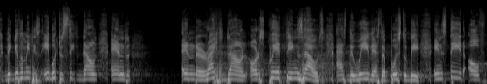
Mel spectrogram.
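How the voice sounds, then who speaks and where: A man's voice: sits high, fairly bright tone. A Kenyan teenage boy giving an emphatic, rhetorical debate speech as a student debater. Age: late teens. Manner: emphatic, rhetorical, urges the audience to imagine. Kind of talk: formal competitive debate speech. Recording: reverberant school hall.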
